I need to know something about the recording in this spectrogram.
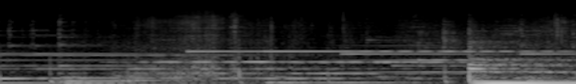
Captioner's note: zipper unzipping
